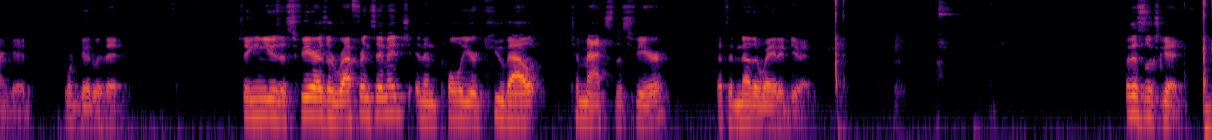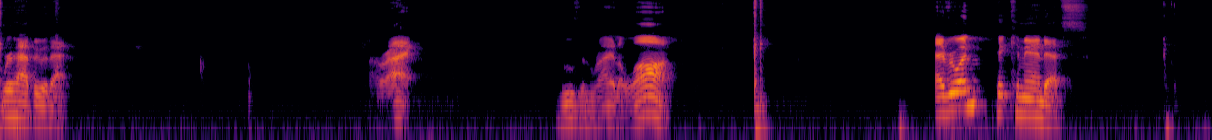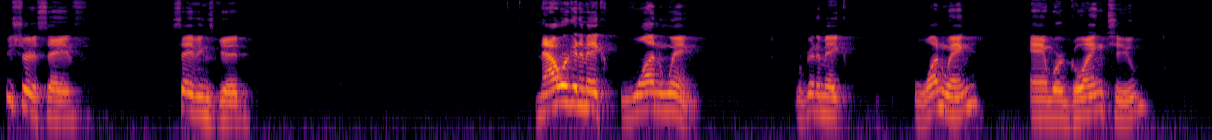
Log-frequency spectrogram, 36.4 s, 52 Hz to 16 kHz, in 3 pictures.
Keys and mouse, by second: 8.4 BackSpace, 12.1 space, 19.7 space, 23.8 super+s.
